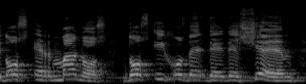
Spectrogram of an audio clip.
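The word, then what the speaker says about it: שם: Gafet también se había apartado, y el único que se quedó con Noé fue Sem, que en el hebreo se pronuncia Shem.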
